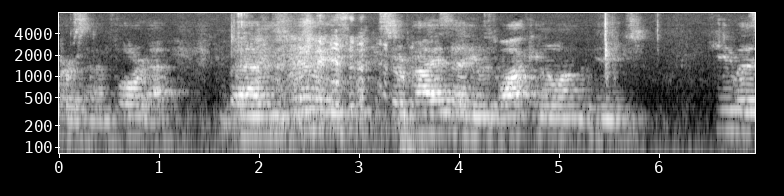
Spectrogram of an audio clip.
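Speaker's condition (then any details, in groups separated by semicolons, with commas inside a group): Cerebral palsy; could not really talk until age 12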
